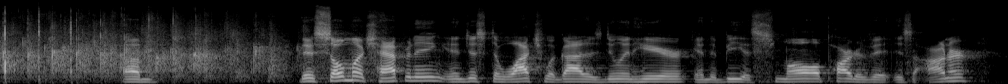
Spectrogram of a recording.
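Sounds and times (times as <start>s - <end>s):
audience in a church clapping for the congregation: 0.0s - 3.5s
speech: 1.2s - 1.7s, 3.0s - 9.8s.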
